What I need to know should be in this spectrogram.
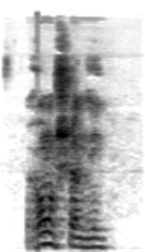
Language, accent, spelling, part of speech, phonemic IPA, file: French, Canada, ronchonner, verb, /ʁɔ̃.ʃɔ.ne/, LL-Q150 (fra)-ronchonner.wav
- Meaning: to grumble, grouse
